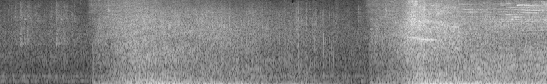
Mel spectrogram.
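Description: A fireball roars and bursts with a loud whoosh.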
